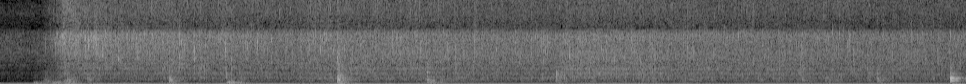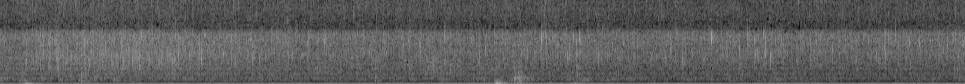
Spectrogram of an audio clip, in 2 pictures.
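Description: Garlic frying in a pan until browned, while fish is being cooked in a Marathi home kitchen for pomfret fry and curry: a steady soft sizzle with occasional light clicks and scrapes of stirring, no talk.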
